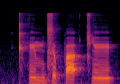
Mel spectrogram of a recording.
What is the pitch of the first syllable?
high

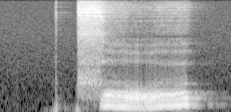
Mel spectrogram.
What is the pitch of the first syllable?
low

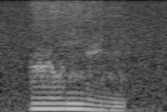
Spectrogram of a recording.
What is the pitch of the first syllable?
high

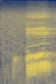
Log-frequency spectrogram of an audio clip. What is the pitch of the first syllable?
rising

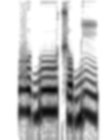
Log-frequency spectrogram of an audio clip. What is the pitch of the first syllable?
falling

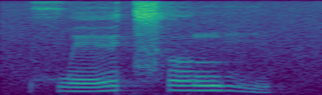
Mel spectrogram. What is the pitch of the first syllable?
rising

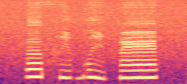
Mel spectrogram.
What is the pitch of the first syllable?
high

